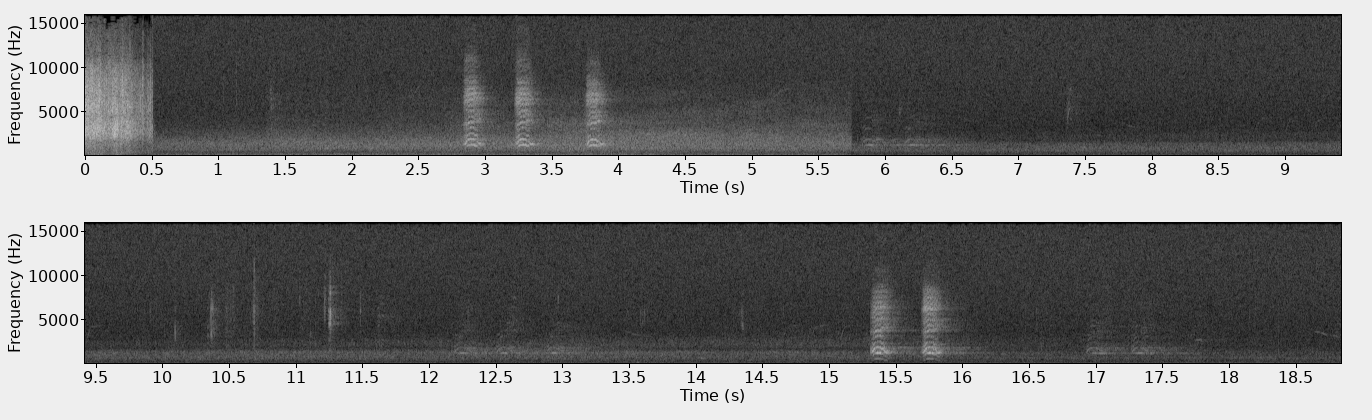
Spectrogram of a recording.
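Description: A plastic trash bag rustles briefly at the very start. Then a bird calls outdoors, three short harsh calls in quick succession about three seconds in and two more about fifteen seconds in, over a steady low outdoor hiss.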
